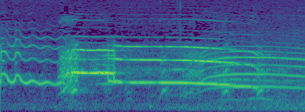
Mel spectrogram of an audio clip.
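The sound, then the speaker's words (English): A sustained, wavering animal howl with layered harmonic tones, rising and holding steady for a few seconds, fairly loud and alone with no talking. “Their howls are bone-chilling, part of their lore.”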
